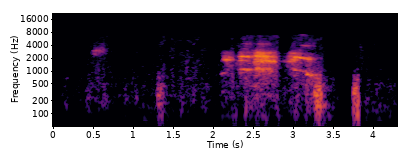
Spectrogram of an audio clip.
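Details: Pradu-coloured red junglefowl in a research recording from 18 August 2023; a harsh crow of about a second and a half in several loud, rough bursts, with faint knocks and soft background noise before and after.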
